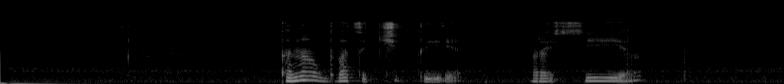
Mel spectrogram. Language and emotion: Russian, sad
